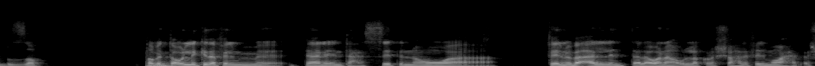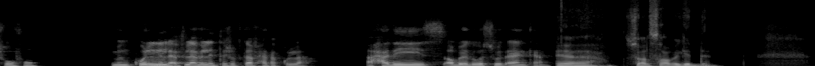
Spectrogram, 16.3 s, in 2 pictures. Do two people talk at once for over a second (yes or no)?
no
